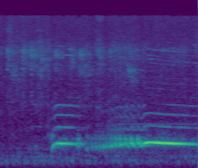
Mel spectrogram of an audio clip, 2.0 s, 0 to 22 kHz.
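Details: Spotted dove in thổ pháp song style, 2023, meant to provoke males and females: a single short coo, pulsing briefly before settling into a smooth, slightly rising held tone.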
